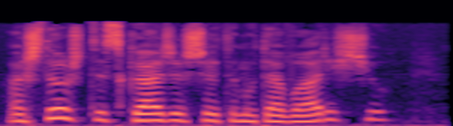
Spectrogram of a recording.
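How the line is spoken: Chuckling gnome. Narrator (Russian): хохотнул гном

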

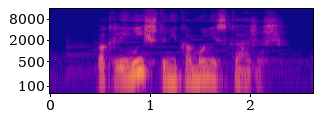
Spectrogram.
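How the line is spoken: Heavy sigh. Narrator (Russian): Тяжко вздохнул мистралец

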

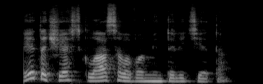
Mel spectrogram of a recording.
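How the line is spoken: Serious sigh. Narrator (Russian): серьезно вздохнул Жак

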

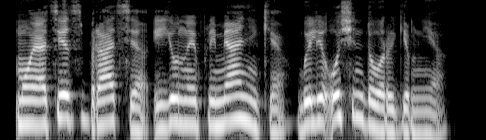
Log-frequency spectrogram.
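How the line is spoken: Even, level voice. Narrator (Russian): ровным голосом произнес император

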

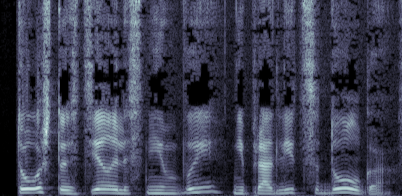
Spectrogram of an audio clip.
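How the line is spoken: Calm pronouncement. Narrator (Russian): спокойно изрекла женщина

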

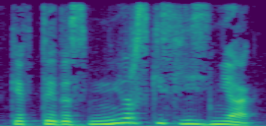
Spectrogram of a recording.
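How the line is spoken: Hissing in unison. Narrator (Russian): в один голос с ним прошипела королева Андромаха

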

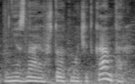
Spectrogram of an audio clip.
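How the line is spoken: Sighed. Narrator (Russian): вздохнул Эспада

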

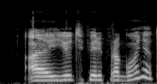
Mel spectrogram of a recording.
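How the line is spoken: Plain. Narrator (Russian): спросила Акрила

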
